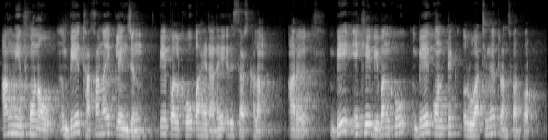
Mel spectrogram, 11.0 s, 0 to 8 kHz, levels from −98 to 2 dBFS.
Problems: none marked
